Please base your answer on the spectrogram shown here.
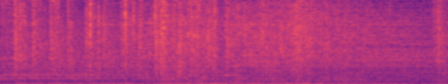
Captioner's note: gun shots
